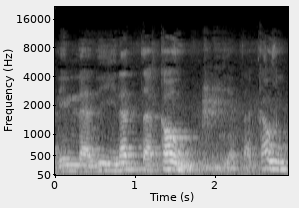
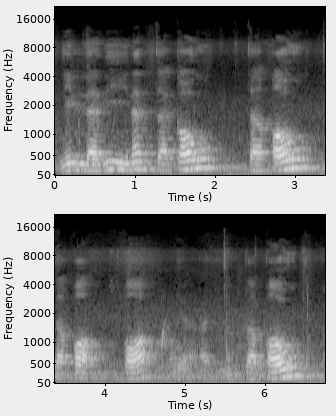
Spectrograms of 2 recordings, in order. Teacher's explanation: Nah, jangan sampai u itu terbaca o. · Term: bacaan layin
